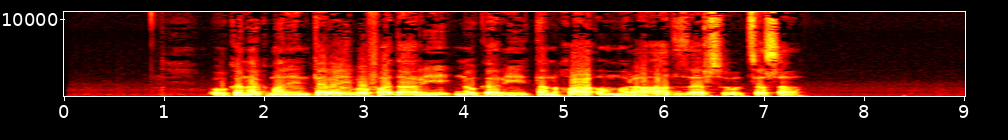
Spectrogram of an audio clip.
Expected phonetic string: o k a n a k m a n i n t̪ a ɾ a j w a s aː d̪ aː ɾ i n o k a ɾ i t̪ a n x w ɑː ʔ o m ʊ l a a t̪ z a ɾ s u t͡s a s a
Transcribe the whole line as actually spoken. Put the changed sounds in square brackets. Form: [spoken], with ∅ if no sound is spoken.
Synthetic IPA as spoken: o k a n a k m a n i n t̪ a ɾ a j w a [f] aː d̪ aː ɾ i n o k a ɾ i t̪ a n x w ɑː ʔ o m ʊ [ɾ] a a t̪ z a ɾ s u t͡s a s a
